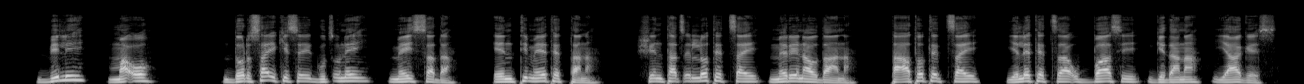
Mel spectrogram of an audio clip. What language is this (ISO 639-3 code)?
gof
